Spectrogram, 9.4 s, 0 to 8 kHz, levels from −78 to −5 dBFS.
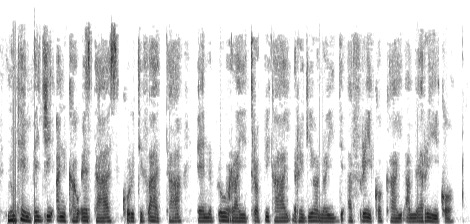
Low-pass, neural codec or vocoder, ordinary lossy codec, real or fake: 7.2 kHz; none; AAC, 32 kbps; real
